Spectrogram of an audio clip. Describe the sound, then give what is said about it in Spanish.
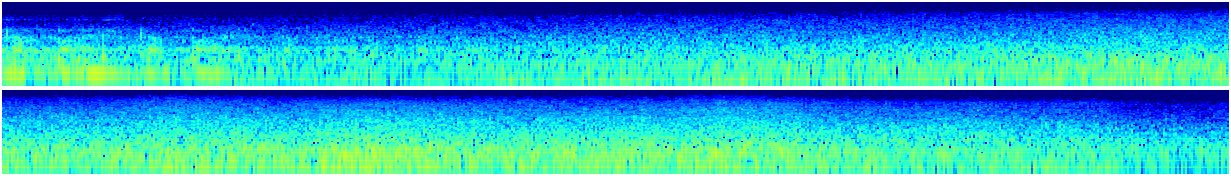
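Ocean waves break and wash steadily onto the shore in a broad, continuous roar, swelling slightly toward the middle, with a faint breath of wind; no one speaks. “Estoy en la orilla del mar. El viento acaricia mi cara y mis pies están llenos de arena”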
